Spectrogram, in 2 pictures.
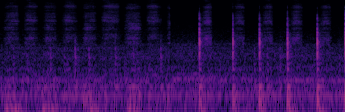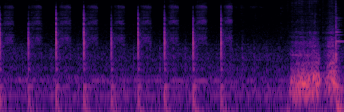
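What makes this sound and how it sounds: A short stick of chalk held in fingers makes short scratching and rubbing strokes on a bird drawing on a small flat chalkboard in a wooden frame resting on a table. Soft, dry scratches give way to a steady run of sharp, bright ticks, and the clip ends with a low, broad rubbing sound.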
